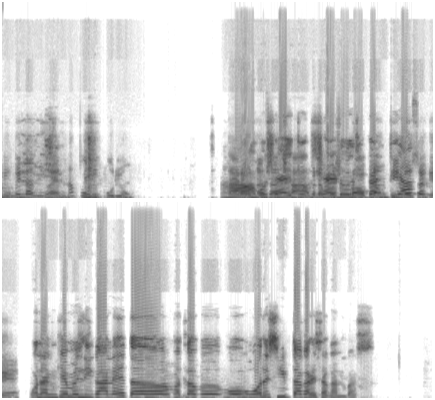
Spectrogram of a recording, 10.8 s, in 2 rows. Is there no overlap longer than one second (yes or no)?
no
